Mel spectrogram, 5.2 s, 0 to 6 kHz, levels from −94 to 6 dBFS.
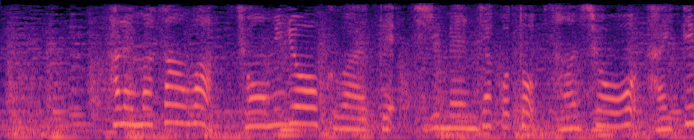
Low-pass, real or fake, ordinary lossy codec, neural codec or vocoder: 5.4 kHz; real; AAC, 32 kbps; none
